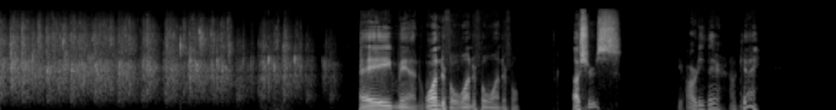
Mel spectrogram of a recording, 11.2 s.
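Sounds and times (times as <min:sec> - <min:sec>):
audience applause: 0:00.0 - 0:04.6
speech: 0:04.8 - 0:07.0, 0:07.6 - 0:08.3, 0:09.0 - 0:10.2.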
